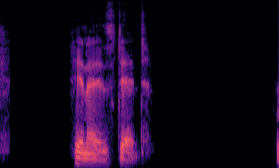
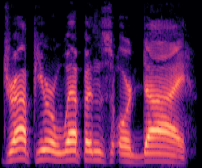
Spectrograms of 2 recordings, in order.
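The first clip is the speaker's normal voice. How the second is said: loud, slow, higher threat; commanding shout; 7 semitones higher, 10 dB louder, slower than usual. A narrator's reading. Unseen commando threatening the two men, slow and loud. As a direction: bark the ultimatum slowly. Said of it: "an American voice".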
